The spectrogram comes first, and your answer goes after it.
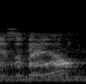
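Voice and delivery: usual speaking voice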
